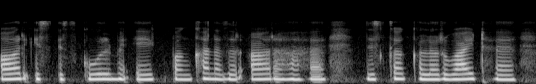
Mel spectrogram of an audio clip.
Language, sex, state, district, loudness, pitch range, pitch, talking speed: Hindi, female, Jharkhand, Palamu, -14 LUFS, 230-245 Hz, 235 Hz, 155 wpm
